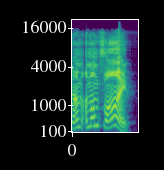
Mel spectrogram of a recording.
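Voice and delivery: crying, high, loud, stammering over the first word. Retelling how she answered that she was fine, imitating someone crying. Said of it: "And she's crying. She's like".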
